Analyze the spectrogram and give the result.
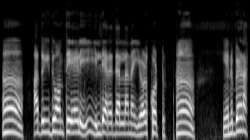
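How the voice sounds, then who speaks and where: A woman's voice: high voice, steady tone, fast talker, no echo, clean studio sound, lightly acted. A woman playing a scolding old mother-in-law. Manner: scolding, taunting.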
